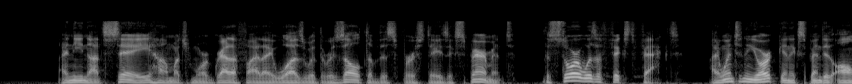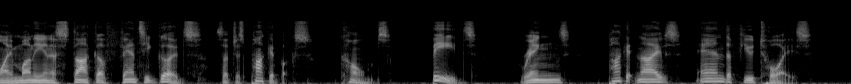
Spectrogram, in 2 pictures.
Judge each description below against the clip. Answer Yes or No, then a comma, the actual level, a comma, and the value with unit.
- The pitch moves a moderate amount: No, wide, 7.8 semitones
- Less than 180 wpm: No, average, 185 wpm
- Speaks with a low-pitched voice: Yes, very low, 85 Hz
